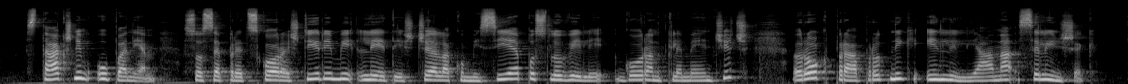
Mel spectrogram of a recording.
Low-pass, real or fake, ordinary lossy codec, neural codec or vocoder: 14.4 kHz; real; none; none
